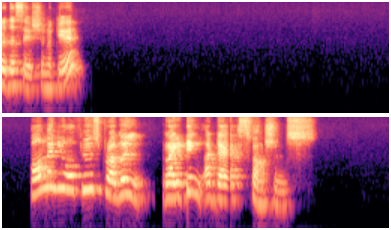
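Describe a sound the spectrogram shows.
A young woman speaks calmly through a microphone in an online call.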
